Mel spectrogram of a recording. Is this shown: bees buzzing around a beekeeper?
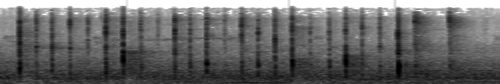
no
